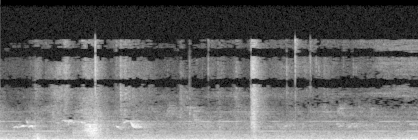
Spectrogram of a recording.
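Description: A few short bird chirps over a steady low hum, with a couple of faint clicks.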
